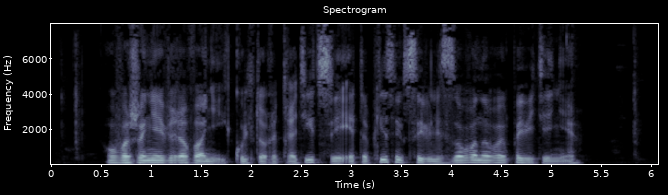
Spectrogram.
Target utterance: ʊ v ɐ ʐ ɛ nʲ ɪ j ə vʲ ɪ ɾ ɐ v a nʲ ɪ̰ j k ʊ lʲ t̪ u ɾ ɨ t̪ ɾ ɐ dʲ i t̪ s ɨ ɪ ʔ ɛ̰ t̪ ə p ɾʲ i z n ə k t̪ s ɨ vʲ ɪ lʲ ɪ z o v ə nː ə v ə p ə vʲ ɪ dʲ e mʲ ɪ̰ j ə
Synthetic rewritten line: ʊ v ɐ ʐ ɛ nʲ ɪ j ə vʲ ɪ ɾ ɐ v a nʲ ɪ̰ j k ʊ lʲ t̪ u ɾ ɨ t̪ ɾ ɐ dʲ i t̪ s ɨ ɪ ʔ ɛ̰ t̪ ə p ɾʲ i z n ə k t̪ s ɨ vʲ ɪ lʲ ɪ z o v ə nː ə v ə p ə vʲ ɪ dʲ e nʲ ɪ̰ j ə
